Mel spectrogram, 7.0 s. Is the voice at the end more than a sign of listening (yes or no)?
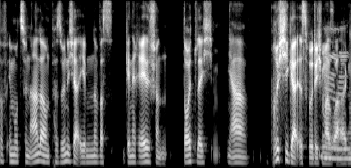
yes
